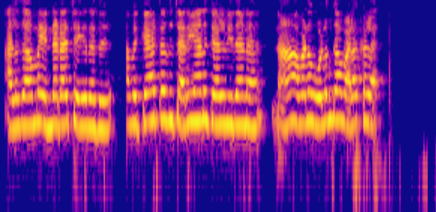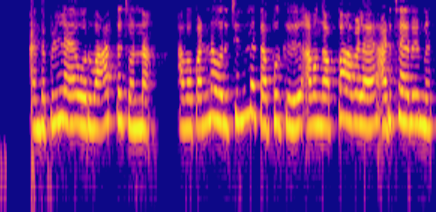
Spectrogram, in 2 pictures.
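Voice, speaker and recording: A woman's voice: extremely high pitch, completely flat delivery, fast, fairly bright tone. A woman voicing an anxious mother of two grown sons in a cartoon, lamenting and blaming herself. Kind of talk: cartoon voice acting.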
